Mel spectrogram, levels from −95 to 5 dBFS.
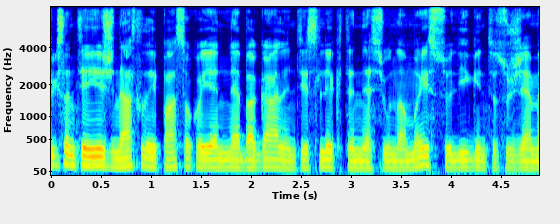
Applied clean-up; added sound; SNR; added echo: none; none; none; none.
